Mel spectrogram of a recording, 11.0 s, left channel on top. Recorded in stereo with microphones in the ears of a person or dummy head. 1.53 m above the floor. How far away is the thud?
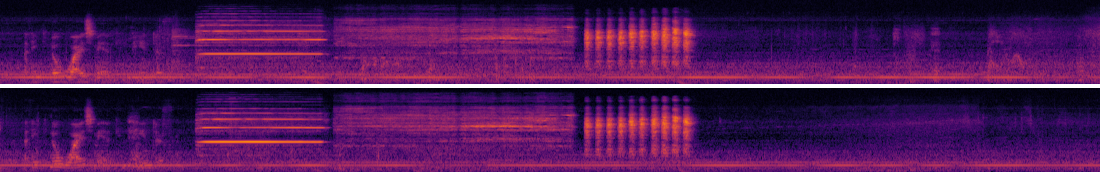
No thud in this recording.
